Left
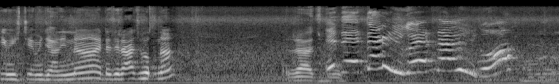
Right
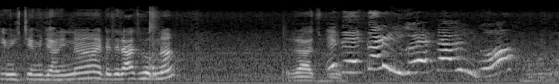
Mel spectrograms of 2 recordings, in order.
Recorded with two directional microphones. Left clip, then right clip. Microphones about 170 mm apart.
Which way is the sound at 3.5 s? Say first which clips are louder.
Right 4 dB; 60° left (ahead or behind).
